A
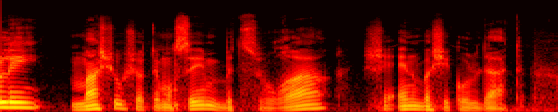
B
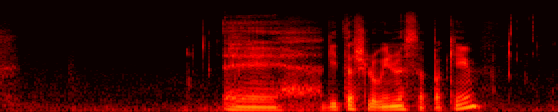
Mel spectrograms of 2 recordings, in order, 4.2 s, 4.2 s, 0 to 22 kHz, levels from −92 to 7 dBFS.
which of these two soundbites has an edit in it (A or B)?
B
